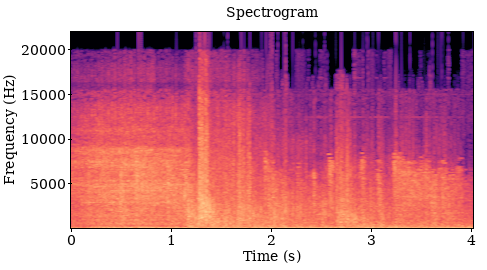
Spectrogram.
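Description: A loud, deep explosion blasts out as an SUV bomb strikes a military convoy bus, followed by a sustained rumbling roar and debris-like noise that fills the rest of the moment.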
